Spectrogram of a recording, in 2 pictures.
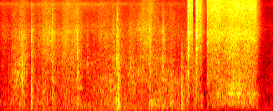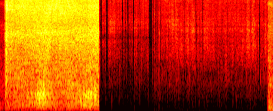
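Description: A spray gun atomizes PVA release agent onto waxed fiberglass molds, giving loud, close hissing bursts in several spurts that end abruptly and leave quiet room tone.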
